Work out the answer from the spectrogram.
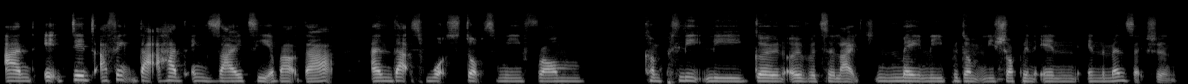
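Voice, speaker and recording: A woman's voice: low voice, steady tone, a little slow, no echo. A young woman chatting casually as a podcast co-host, slangy and emphatic, often checking that she is understood. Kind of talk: casual conversational podcast chat.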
